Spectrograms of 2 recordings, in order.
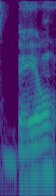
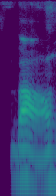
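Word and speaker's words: Baal: of his mouth because it says b-a-a-l it could pronounce bail or ball by l properly ball was a title and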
